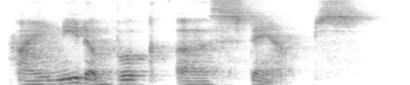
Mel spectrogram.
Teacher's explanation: preposition of uh is reduced to just uh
